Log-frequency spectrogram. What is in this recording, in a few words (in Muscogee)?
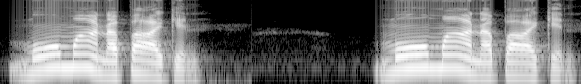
"moman vpaken", Muscogee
